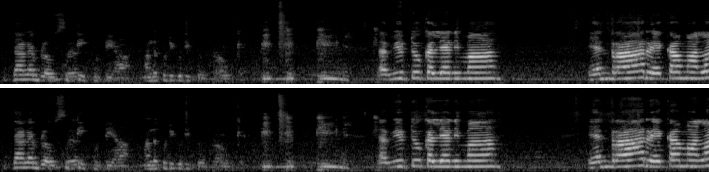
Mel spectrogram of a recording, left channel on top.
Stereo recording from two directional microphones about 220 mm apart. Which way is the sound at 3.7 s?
10° right (ahead or behind).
